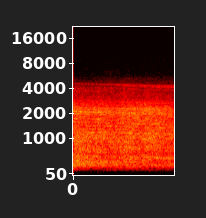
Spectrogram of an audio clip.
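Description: Airplane passing overhead, heard as a steady, even rushing noise.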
